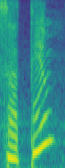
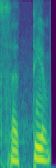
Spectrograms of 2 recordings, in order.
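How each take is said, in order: First: "സത്യം" pitched high, rising at the end; eager question. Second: "സത്യം" in an even, falling tone; assuring answer. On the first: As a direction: ask "സത്യം" with a high, hopeful lift. Child seeks promise from supposed father. ("സത്യം" ഉയർന്ന സ്വരത്തിൽ പ്രതീക്ഷയോടെ ചോദിക്കുന്നു) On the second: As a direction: answer "സത്യം" as a settled promise. Father answers child's question with promise. ("സത്യം" താഴുന്ന സ്വരത്തിൽ ഉറപ്പായി പറയുന്നു) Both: Acted.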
